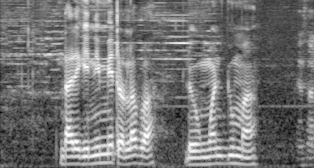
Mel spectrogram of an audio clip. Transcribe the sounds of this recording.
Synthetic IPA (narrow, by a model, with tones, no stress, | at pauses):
nda˨dɛ˨kɪ˨ni˦mɛ˦tɔ˨la˦pa˨˦lɛ˨ŋwa˦nd͡ʒu˦ma˦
